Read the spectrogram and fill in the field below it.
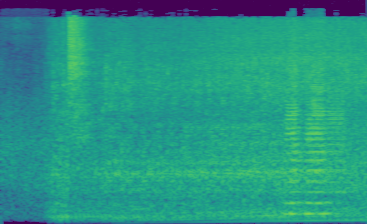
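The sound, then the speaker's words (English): A tractor trailer rumbles steadily, with a short sharp hiss of air brakes early on, then near the end a loud, low, blaring truck horn honks twice in quick succession over the engine drone. “I've driven my tractor trailer millions of miles and I've seen it all.”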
